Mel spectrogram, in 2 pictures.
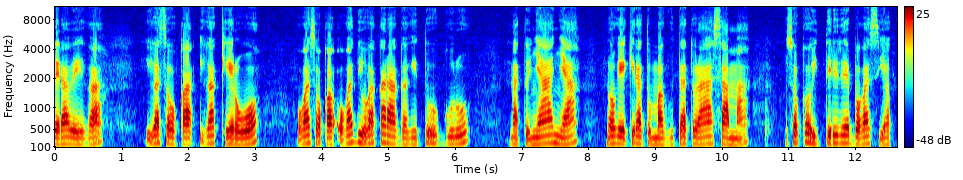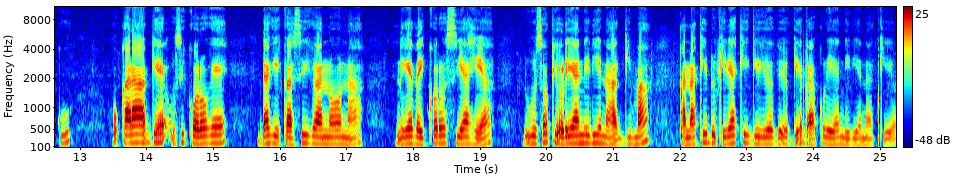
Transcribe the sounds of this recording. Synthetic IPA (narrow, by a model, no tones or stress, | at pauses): ɛɾawɛɣa | iɣasɔkaiɣakɛ̰ɾwɔ | oɣasɔ̰kaʔo̰ɣaðioɣakaɾaɡaɣetoɡoɾo | natoɲaɲa | nɔɣɛkeɾatomaɣutatoɾasama | osɔkɛoiteɾeɾɛbɔɣasia̰ku | o̰kaɾaːɡɛʔosikɔɾɔɣɛ | daɣekasiɣanɔna | neɣɛðaikɔɾɔsiaɦɛa | ɾuɣosɔkeɔɾeaneɾiɛna̰ɡima | kanakeːndokeɾeakeːŋɡeɣeɔðeɔ̰ɡeɛ̰da̰koɾeaneɾiɛnakeɔ̰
